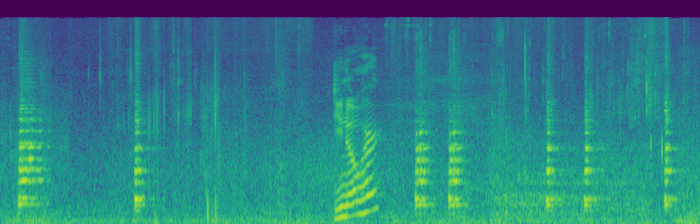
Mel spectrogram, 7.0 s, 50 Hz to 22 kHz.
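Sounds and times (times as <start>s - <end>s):
car horn chirps as a car is locked outside a store: 0.1s - 0.5s, 4.1s - 4.7s, 5.4s - 6.1s, 6.6s - 6.9s
faint footsteps: 1.0s - 3.2s, 4.1s - 6.9s
speech: 3.3s - 4.3s.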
